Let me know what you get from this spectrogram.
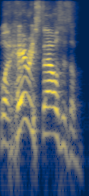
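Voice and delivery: hammed-up British accent, punchy and indignant; mock British influencer. Streamer imitating the influencer throwing [name] under the bus, mock British. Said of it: "He's like".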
